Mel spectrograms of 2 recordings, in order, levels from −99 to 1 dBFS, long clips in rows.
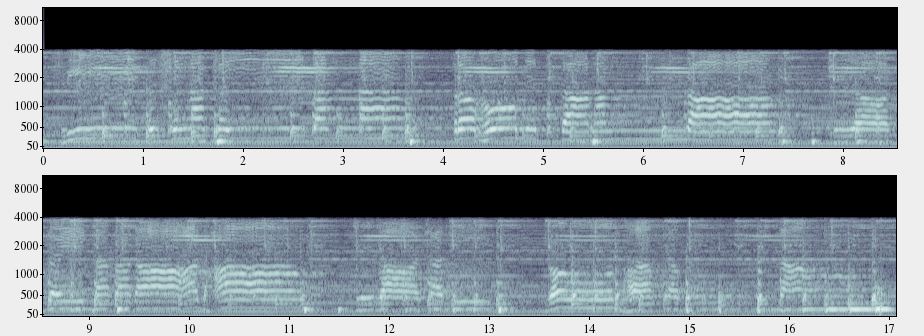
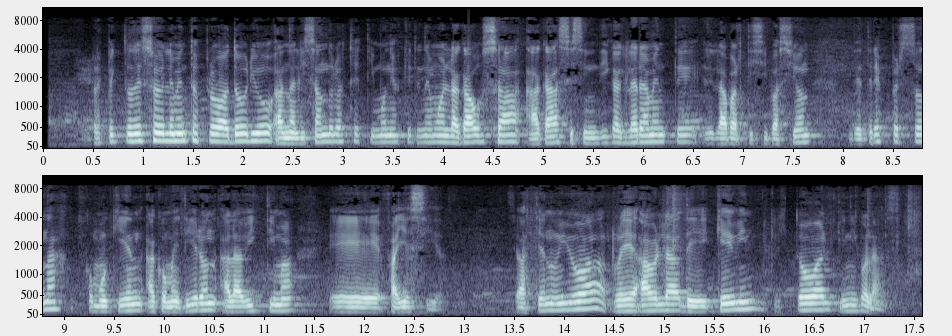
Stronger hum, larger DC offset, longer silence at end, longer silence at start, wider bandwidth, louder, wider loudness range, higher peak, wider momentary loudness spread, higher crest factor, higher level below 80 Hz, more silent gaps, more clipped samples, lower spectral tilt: first, 60 Hz at -40 dBFS vs none; first, 1% vs under 0.1%; second, 0 s vs 0.35 s; second, 0 s vs 0.2 s; second, 4 kHz vs 9 kHz; about the same, -18 LUFS vs -16 LUFS; about the same, 3 LU vs 5 LU; about the same, -2 dBFS vs 0 dBFS; second, 8 LU vs 11 LU; about the same, 16 dB vs 16 dB; first, -44 dBFS vs -64 dBFS; neither; neither; first, -9.5 dB/octave vs -7 dB/octave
